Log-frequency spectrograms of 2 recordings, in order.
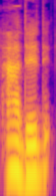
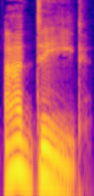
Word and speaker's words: added: Now listen to the base verb add. It ends with a sound. And what is our special rule for verbs ending in or? That's right. We add the extra syllable it. So it becomes an added added. It has two clear syllables.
